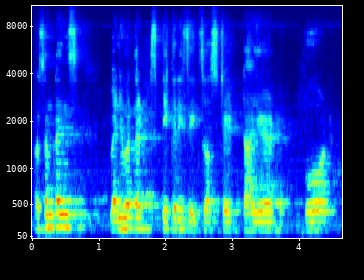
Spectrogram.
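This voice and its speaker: A man's voice: medium pitch, a little slow, dark tone, echoey room, long reverb tail, slight background noise, rough recording. A male teacher explaining intonation to a class, repeating points and checking that students follow. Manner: repetitive, asks for confirmation. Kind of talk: classroom lecture.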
